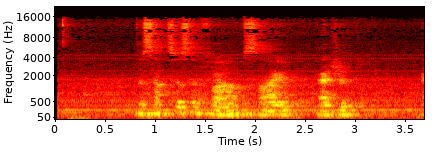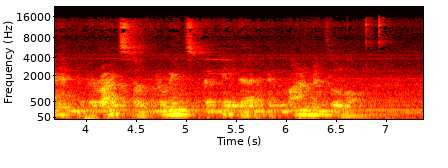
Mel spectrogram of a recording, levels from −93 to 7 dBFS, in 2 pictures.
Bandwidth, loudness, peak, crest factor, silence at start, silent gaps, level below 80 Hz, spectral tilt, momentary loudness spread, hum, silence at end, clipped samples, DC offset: 16.5 kHz; -21 LUFS; -4 dBFS; 18 dB; 0.05 s; none; -44 dBFS; -6.5 dB/octave; 16 LU; none; 0 s; under 0.1%; under 0.1%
